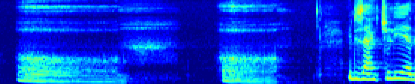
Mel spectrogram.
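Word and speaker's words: ॐ: A plus U will combine as O. Then you close your mouth. Om.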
